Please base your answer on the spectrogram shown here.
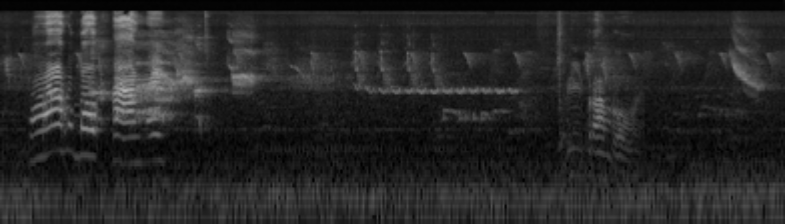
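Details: Pet talking myna with loud harsh stacked bursts at the start, then quieter scattered chirps and a second rasping burst later, over a steady hum and faint whistling.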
